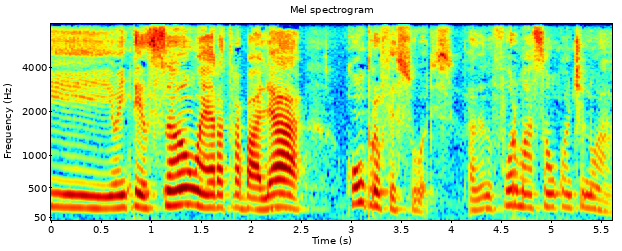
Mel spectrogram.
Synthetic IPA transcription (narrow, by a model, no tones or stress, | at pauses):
ɪɐĩt̪ẽsɐ̃w̃ɛɾɐt̪ɾabaʎaɾ | kõpɾofeso̰ɾɪst̪a̰zẽd̪ʊfoɾmasɐ̃w̃kõnt͡ʃinua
